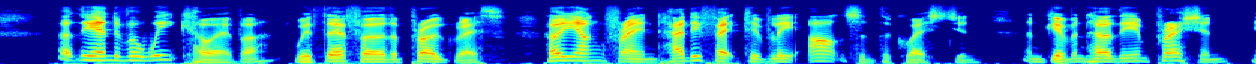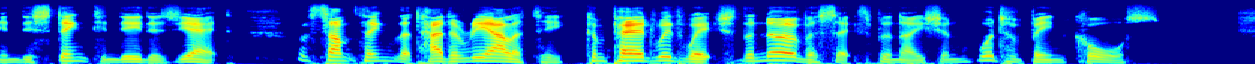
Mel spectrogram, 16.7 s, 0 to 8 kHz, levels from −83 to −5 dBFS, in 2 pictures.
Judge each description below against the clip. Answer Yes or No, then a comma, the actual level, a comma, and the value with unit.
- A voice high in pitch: No, low, 135 Hz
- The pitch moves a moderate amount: No, wide, 6.4 semitones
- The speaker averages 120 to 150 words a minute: No, average, 160 wpm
